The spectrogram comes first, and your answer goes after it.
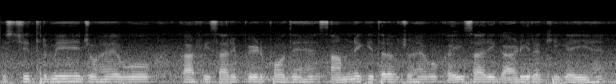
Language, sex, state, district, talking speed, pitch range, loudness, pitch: Hindi, male, Gujarat, Valsad, 225 wpm, 115-120 Hz, -15 LUFS, 115 Hz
